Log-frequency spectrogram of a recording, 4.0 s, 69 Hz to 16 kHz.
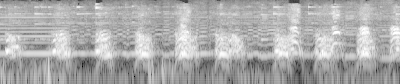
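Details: Plott Hound and Serbian Tricolor Hound in Greece, recorded 20 March 2020. A hound barks loudly in a fast, fairly regular series of about two to three barks per second, each a short voiced yelp. A steady low tone runs underneath.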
